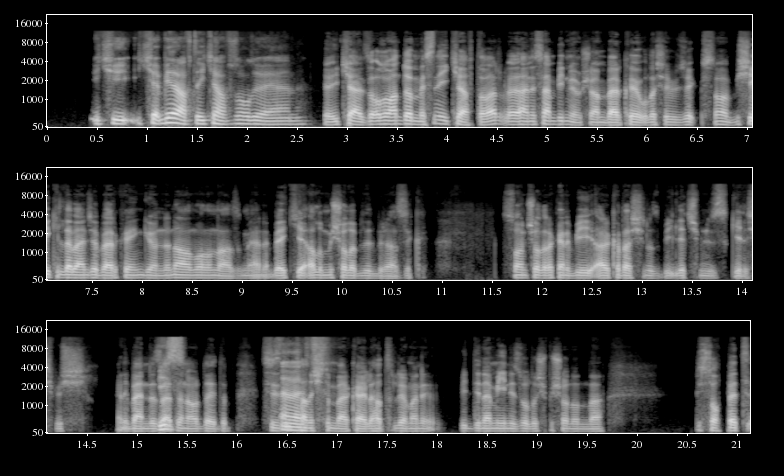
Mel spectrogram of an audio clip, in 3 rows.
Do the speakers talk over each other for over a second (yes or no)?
no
